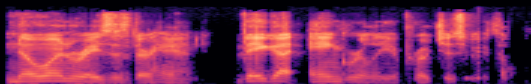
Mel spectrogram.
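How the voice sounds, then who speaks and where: Deep, bright-voiced male narrator. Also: steady tone, normal speed, smooth, no room sound, low-quality recording. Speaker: narrator reading stage directions. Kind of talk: scripted narration.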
